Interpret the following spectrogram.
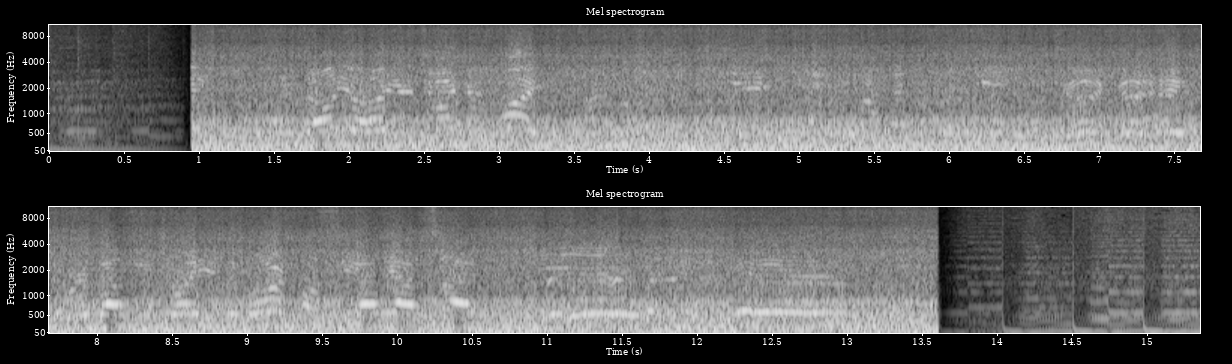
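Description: Loud, steady engine and propeller noise inside a small jump plane's cabin during the climb, with voices talking over it. It cuts in abruptly about a second in, as music fades out, and cuts off just before the end.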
